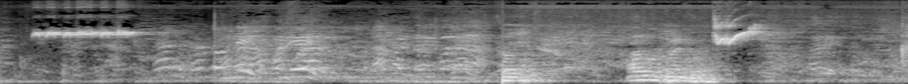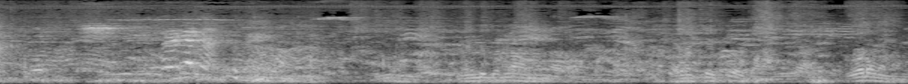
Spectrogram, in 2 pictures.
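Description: A large outdoor crowd of men chatters and shouts throughout.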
